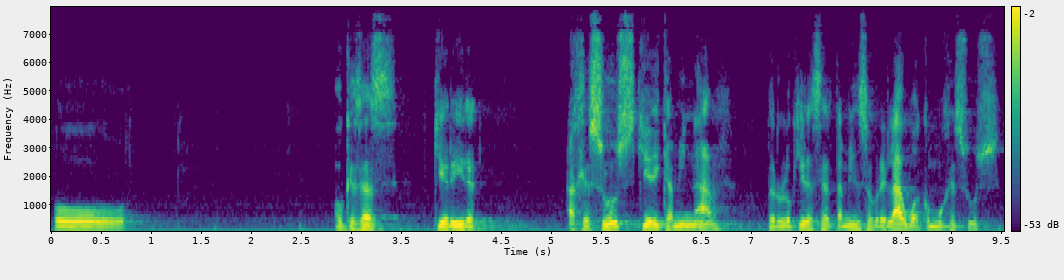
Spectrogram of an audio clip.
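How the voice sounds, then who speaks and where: A man's voice: lowish voice, takes it slowly, long pauses, a little mellow. A pastor, giving a conversational sermon and asking his congregation many rhetorical questions. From Mexico. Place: church hall. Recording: long church-hall reverb, faint background hum.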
